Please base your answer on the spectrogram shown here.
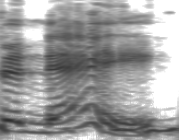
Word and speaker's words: De'Neshay: I corrected him that the way that it's spelled It should be is like Denisha. Dijonay. And it's like, no, nigga. It's Dejanay.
